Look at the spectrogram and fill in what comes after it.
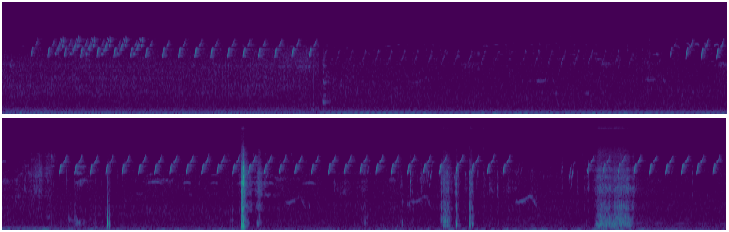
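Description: A bird calling in a fast, steady series of high chirps, about five a second, with a faint low hum under it for the first half. A few sharp knocks cut through, the loudest about two-thirds of the way in, and there is a short rustle near the end.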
